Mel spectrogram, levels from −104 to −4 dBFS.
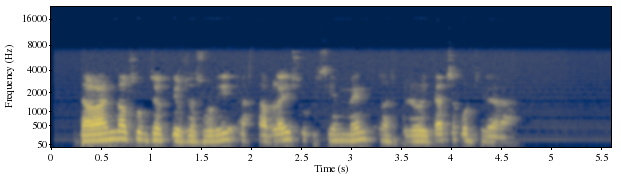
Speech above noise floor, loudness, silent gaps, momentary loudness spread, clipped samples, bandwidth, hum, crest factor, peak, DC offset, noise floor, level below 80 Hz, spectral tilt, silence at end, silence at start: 43 dB; -26 LUFS; none; 16 LU; under 0.1%; 7.2 kHz; none; 22 dB; -6 dBFS; under 0.1%; -68 dBFS; -64 dBFS; -7 dB/octave; 1 s; 0.3 s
